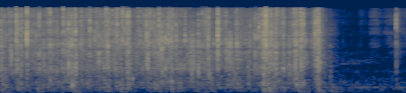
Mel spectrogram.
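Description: Printed plastic Oreo wrapper crinkling as hands handle and open it. The crinkling stops about three seconds in, and a single small click follows near the end.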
